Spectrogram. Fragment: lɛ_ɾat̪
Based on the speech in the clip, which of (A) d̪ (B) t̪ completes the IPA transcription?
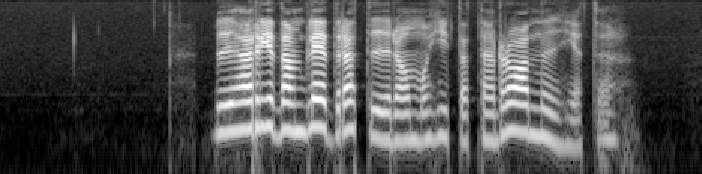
A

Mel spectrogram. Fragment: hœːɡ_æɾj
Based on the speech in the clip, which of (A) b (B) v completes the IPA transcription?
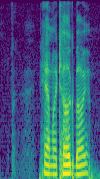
A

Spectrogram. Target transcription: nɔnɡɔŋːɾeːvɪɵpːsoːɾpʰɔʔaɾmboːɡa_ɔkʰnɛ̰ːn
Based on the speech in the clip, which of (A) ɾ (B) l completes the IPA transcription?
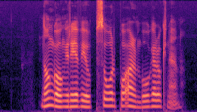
A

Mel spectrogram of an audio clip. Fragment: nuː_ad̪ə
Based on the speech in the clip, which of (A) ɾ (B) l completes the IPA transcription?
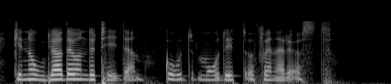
B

